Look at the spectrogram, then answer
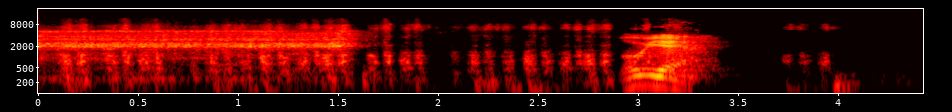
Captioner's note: typing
